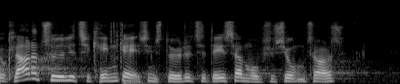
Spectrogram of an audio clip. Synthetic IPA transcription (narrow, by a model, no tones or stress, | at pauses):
okʰlɑ̰̈ːɾ̥ɒ̽t͡sʰyð̞ˠəlid̥̚t͡sʰe̝kʰenɡ̥ɛ̰ːsinsd̥øɾət͡sʰe̝ld̥e̝sɒ̽mo̝pʰo̥seɕo̝̰ːn̩t͡sʰe̝ɒ̽s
